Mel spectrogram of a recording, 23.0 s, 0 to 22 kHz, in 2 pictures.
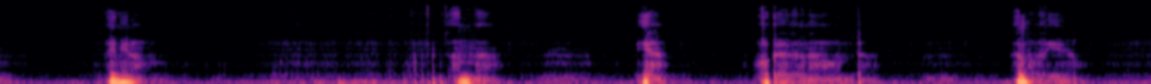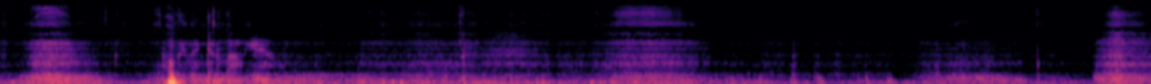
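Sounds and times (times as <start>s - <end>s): man breathing deeply: 5.4s - 6.0s, 11.6s - 12.8s, 14.2s - 19.2s, 20.7s - 23.0s.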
